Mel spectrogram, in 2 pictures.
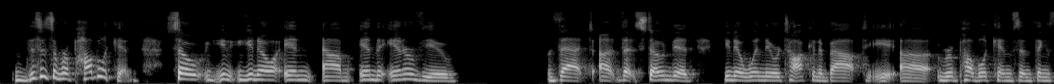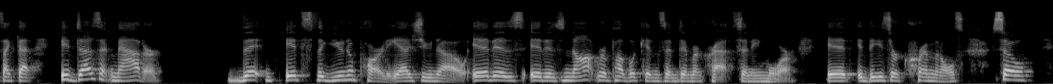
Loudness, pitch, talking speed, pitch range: -24 LUFS, 180 Hz, 160 wpm, 165-205 Hz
